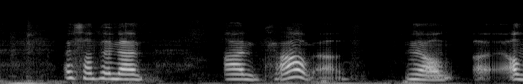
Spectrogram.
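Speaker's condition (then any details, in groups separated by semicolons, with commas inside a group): Tongue cancer surgery; most of tongue removed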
